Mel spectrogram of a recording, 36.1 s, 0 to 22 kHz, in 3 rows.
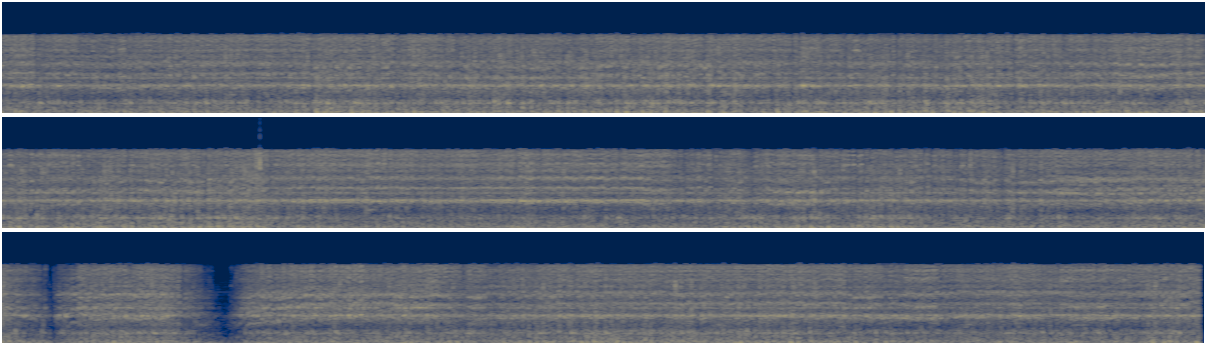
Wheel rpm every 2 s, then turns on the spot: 230, 230, 220, 230, 230, 230, 220, 230, 240, 230, 220, 200, 120, 130, 210, 230, 220, 230.
none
